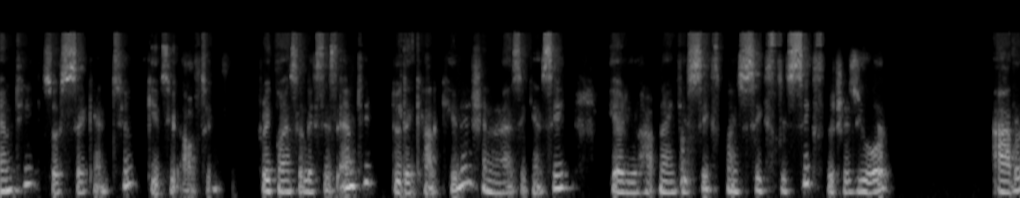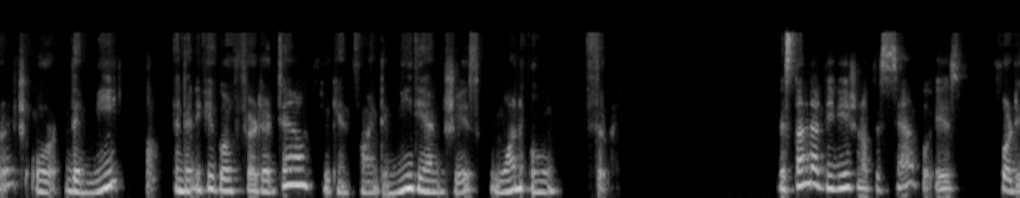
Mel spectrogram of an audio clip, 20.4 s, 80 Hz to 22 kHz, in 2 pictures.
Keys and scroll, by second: 1.5 2, 2.4 Down, 3.4 Down, 4.1 Return, 12.4 Down.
